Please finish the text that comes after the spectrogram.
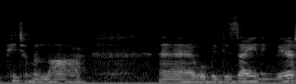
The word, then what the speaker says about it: Peter Millar: so hopefully I think it's Peter Millar that's how they pronounce it allegedly Peter Millar uh will be designing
